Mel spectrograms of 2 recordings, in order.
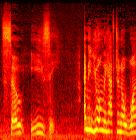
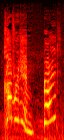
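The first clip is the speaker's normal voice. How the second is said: questioning. Acted. Mother asking, high.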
